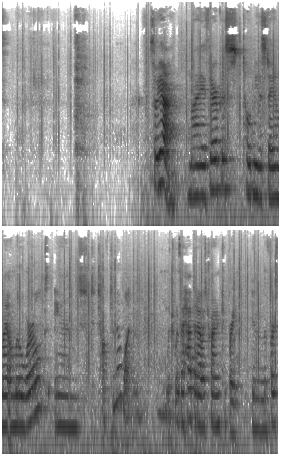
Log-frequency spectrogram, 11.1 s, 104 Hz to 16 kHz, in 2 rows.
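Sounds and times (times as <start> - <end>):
person sighing: 1.4 - 1.8.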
